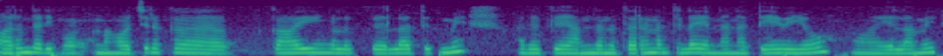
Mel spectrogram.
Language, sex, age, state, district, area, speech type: Tamil, female, 45-60, Tamil Nadu, Perambalur, rural, spontaneous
